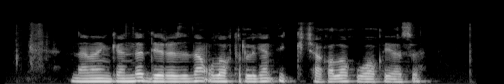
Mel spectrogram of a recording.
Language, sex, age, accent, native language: Uzbek, male, 25-34, Jizzax, Uzbek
